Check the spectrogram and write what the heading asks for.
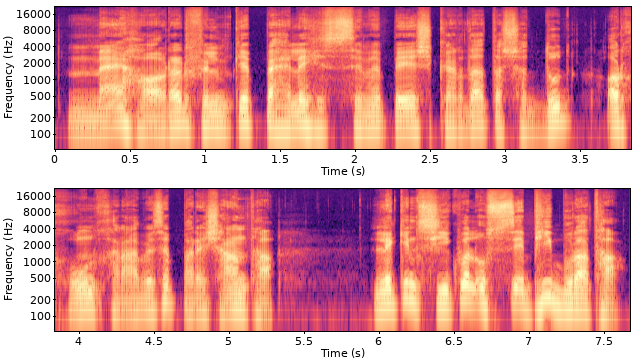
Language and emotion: Urdu, disgusted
